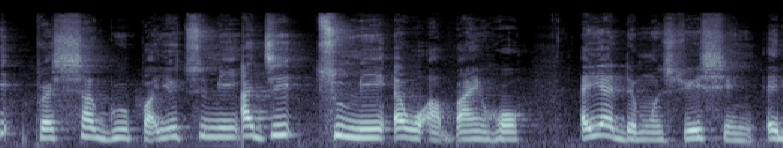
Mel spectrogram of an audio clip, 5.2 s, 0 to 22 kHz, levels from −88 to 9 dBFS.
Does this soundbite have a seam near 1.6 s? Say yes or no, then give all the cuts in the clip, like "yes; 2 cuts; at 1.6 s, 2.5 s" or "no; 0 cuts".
yes; 1 cut; at 1.6 s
